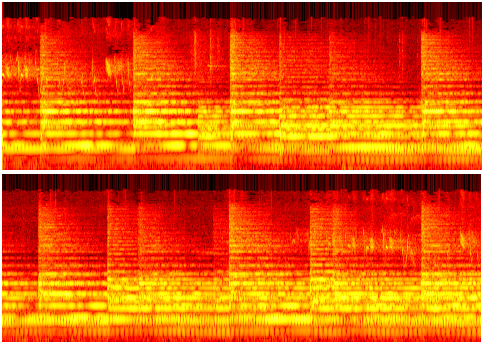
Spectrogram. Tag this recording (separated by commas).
Music, Bell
